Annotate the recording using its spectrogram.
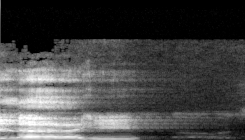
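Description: A man sings loudly through a loudspeaker and breaks off.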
